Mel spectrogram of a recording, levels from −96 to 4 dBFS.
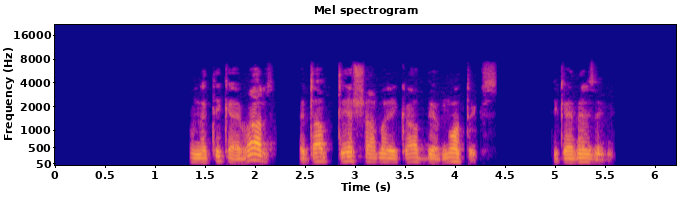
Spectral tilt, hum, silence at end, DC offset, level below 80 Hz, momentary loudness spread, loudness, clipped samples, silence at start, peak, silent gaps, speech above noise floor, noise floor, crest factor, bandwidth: -6 dB/octave; none; 0.65 s; under 0.1%; -66 dBFS; 14 LU; -24 LUFS; under 0.1%; 1.35 s; -4 dBFS; 2.22-2.44 s, 2.79-2.83 s, 4.43-4.96 s; over 67 dB; under -90 dBFS; 20 dB; 7.4 kHz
